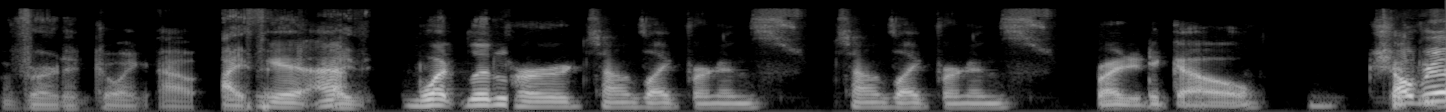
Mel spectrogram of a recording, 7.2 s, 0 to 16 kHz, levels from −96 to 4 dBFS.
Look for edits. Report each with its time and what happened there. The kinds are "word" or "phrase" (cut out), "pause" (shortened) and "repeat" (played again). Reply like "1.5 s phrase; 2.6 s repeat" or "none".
1.1 s pause; 2.0 s word; 2.5 s word; 4.2 s repeat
